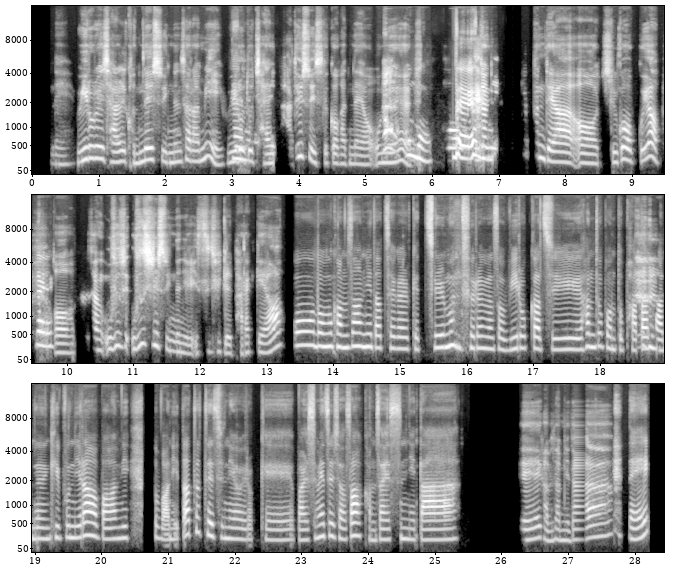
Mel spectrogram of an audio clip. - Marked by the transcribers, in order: other background noise; gasp; background speech; laughing while speaking: "네"; tapping; laughing while speaking: "질문"; laugh
- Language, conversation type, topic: Korean, podcast, 힘들 때 가장 위로가 됐던 말은 무엇이었나요?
